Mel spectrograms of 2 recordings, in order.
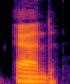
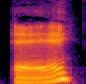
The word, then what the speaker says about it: he: sees you he says a but when you start addressing him he says Ah because he wants all the attention on himself so the word a spelled h e means have as in I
